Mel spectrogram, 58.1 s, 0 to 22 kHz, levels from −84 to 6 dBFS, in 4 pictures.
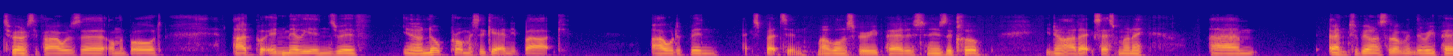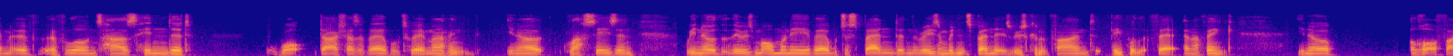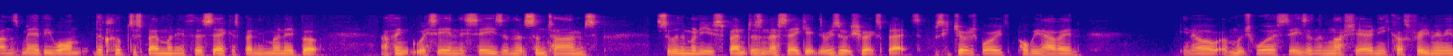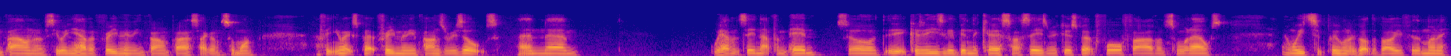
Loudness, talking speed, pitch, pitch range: -20 LUFS, 225 wpm, 110 Hz, 105-115 Hz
